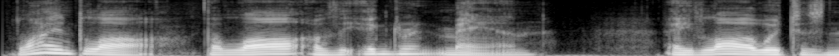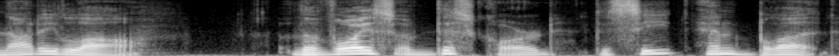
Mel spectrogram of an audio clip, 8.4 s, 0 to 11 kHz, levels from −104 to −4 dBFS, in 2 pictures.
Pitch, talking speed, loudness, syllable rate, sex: 125 Hz, 155 wpm, -19 LUFS, 4.0 syllables/s, male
